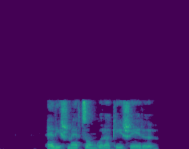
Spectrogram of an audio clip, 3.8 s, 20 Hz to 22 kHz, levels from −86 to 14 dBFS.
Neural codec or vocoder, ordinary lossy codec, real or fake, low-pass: none; MP3, 48 kbps; real; 7.2 kHz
